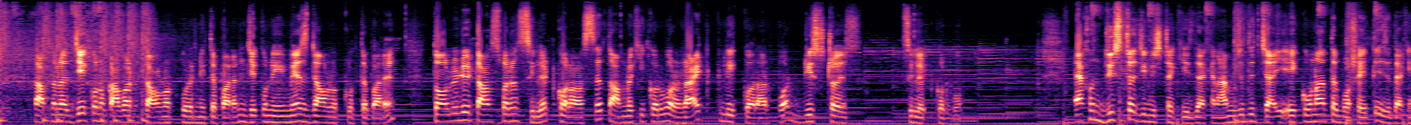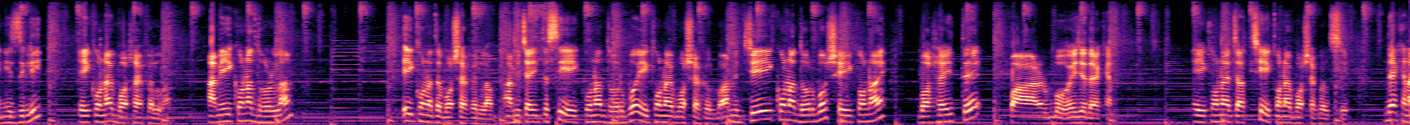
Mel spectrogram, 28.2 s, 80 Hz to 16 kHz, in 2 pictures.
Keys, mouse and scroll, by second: 6.9 right click, 9.0 click, 12.9-28.2 drag.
